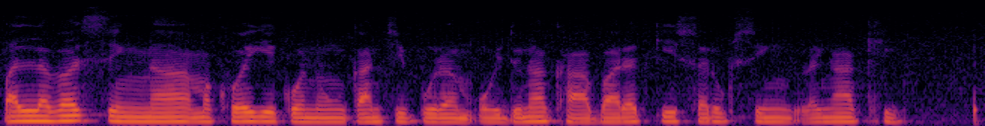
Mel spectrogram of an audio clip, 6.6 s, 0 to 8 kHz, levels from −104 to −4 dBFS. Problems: none marked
